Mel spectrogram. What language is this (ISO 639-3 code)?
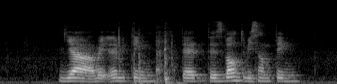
eng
